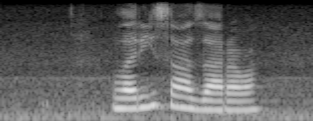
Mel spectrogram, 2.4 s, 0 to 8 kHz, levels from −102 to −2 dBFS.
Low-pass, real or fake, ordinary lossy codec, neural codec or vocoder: 7.2 kHz; real; Opus, 64 kbps; none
